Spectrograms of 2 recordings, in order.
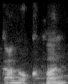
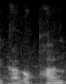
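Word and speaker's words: ขนมปัง: Kanokpan for bread, and sometimes in the supermarket, I would say kanokpan, and they're looking at me. Kanokpan, kanokpan. So it's got a little tones and all.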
